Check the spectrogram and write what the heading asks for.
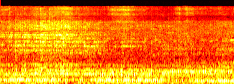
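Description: Quiet, steady outdoor background noise with a faint low hum and no distinct event.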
